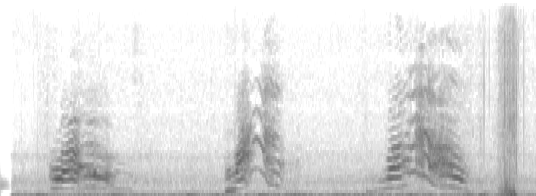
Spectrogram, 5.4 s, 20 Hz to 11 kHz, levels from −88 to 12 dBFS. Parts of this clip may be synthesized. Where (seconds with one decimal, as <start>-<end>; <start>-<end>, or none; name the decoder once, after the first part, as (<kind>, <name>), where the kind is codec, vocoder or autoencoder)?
2.9-3.6 (vocoder, BigVGAN v2)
